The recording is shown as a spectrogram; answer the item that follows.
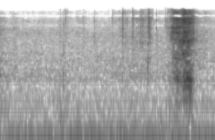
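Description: Faint handling noise: a low steady hum under a soft rustle, with one short rustling scrape near the end.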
